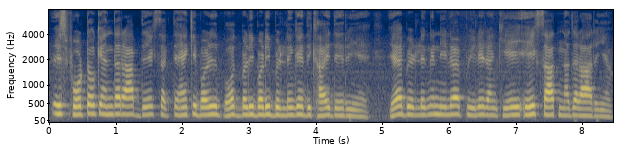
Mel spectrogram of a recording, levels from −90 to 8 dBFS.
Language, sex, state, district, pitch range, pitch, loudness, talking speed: Hindi, male, Chhattisgarh, Balrampur, 195-215 Hz, 205 Hz, -15 LUFS, 235 wpm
